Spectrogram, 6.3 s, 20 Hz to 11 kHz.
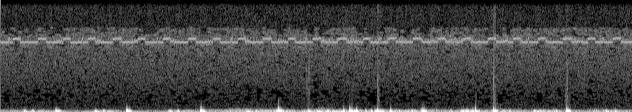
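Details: Stethoscope heart sounds: low, repeated thumps near 83 a minute with extra noise between beats; bicuspid aortic valve (BAV), an abnormal heart sound.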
